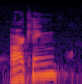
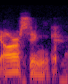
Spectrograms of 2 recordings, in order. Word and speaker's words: Arcing: uh inigo about your arcing is that why what is it yeah with a hard c but a lot of people say rsync okay right i didn't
